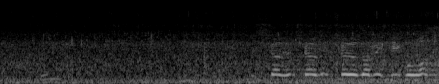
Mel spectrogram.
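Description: Indoor swimming pool ambience: a steady wash of water noise across the pool hall. From a little under three seconds in, a voice starts speaking.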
